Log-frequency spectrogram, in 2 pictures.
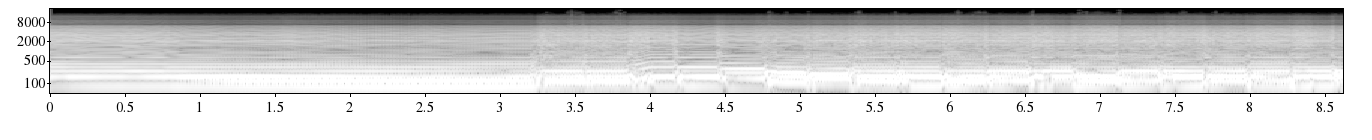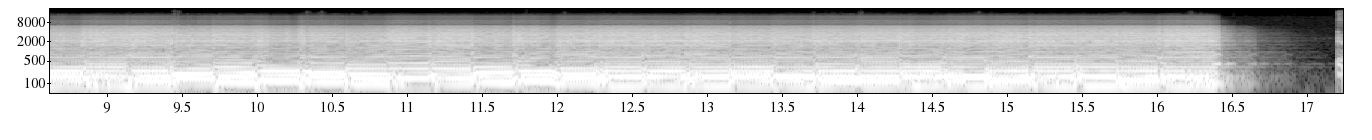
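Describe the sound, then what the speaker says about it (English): An electric guitar on its bridge humbucker is played hard on the low E string through an MXR Sub Machine fuzz pedal, giving a thick, loud, saturated fuzz that churns steadily before cutting off abruptly at the end. "If I go bridge pickup, humbucker, and just wail on a low E and bring the sub in here."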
